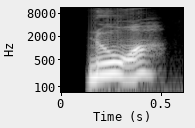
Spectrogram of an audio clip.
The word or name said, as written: nord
